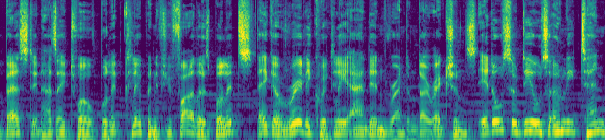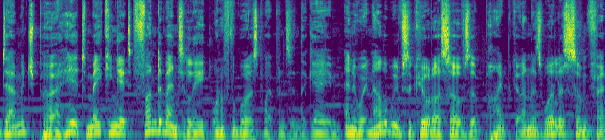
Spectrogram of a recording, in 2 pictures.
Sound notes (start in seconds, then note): none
